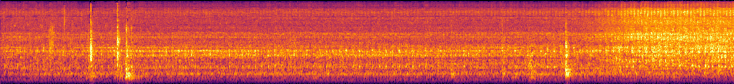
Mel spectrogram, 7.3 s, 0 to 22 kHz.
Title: R56 Cooper S Motorgeräusch bei Kaltstart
